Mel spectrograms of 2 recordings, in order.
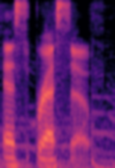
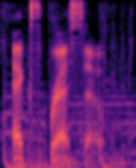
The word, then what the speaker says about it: espresso: resources to get you started just remember it's pronounced espresso not espresso please don't embarrass yourself Healthcare is another major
